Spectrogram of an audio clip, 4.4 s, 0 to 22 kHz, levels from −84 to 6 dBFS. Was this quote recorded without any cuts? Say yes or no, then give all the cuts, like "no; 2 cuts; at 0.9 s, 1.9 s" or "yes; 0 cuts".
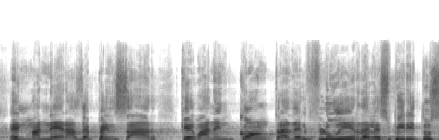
yes; 0 cuts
